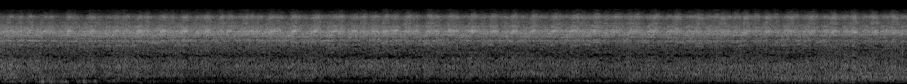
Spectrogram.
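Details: Bear cicada singing on 19 July: a loud, continuous, high-pitched buzzing drone with a steady, fast pulsing throb, unbroken for nine seconds and filling the whole recording.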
